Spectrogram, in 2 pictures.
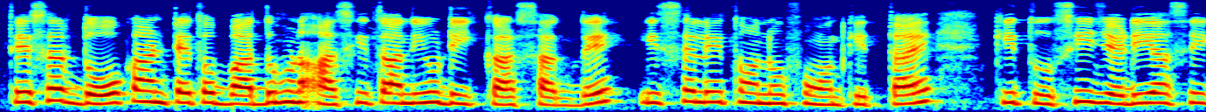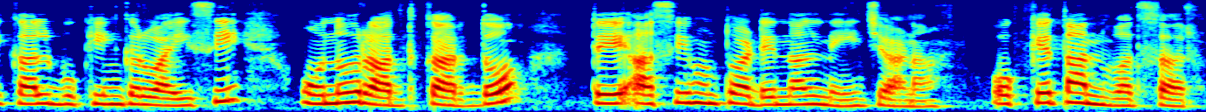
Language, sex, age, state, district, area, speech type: Punjabi, female, 30-45, Punjab, Rupnagar, urban, spontaneous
